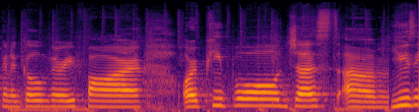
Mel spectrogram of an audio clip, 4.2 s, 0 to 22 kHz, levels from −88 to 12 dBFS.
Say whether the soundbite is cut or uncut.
uncut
